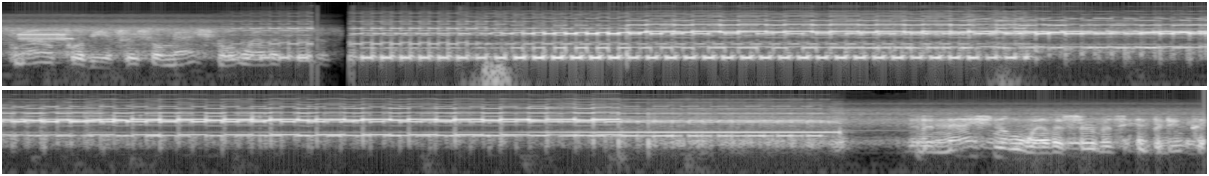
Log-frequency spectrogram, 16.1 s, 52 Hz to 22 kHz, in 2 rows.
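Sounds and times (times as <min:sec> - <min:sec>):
emergency alert warbling tone: 0:01.5 - 0:13.7
low buzzing tone: 0:02.4 - 0:13.7.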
